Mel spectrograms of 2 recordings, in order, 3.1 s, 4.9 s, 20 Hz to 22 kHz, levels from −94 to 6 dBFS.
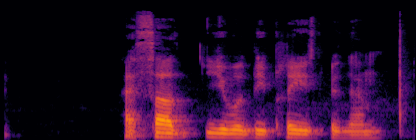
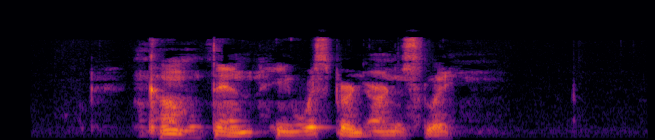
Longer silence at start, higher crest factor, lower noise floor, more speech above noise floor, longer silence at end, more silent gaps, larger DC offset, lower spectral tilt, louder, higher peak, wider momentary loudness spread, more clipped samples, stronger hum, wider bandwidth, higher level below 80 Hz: about the same, 0.95 s vs 1.05 s; about the same, 20 dB vs 22 dB; first, -88 dBFS vs -75 dBFS; first, 61 dB vs 46 dB; second, 0.25 s vs 1.5 s; neither; neither; first, -6 dB/octave vs -3.5 dB/octave; about the same, -27 LUFS vs -29 LUFS; about the same, -8 dBFS vs -10 dBFS; first, 12 LU vs 6 LU; neither; neither; first, 15.5 kHz vs 7.6 kHz; about the same, -72 dBFS vs -76 dBFS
